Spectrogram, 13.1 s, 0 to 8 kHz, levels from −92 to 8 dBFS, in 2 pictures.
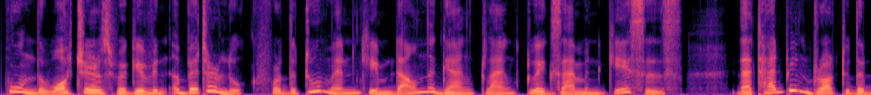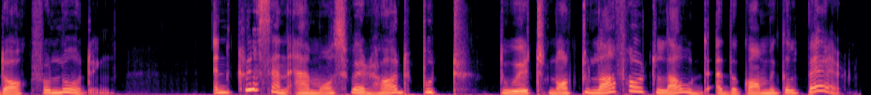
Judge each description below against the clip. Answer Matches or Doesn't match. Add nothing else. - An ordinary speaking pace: Doesn't match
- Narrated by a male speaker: Doesn't match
